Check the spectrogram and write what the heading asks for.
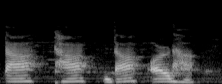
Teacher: ट, ठ, ड और ढ ये जो है मूर्धन्य व्यंजन कहे जाते हैं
